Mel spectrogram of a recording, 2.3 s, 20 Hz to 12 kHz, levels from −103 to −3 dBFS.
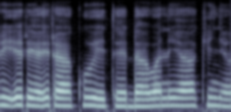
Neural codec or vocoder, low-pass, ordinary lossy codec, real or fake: codec, 24 kHz, 3.1 kbps, DualCodec; none; none; fake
